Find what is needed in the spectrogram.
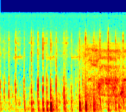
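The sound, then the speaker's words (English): Several cavalry horses' hooves clop steadily on hard ground, their overlapping, uneven beats as the group is led out, with a rising shuffle of noise behind them. “Prepare to mount. Mount. Forward. By twos. At the walk.”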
